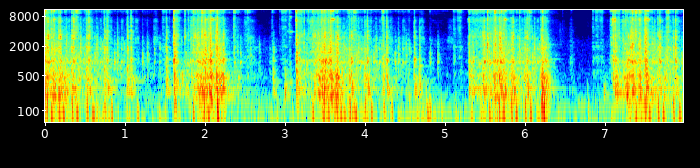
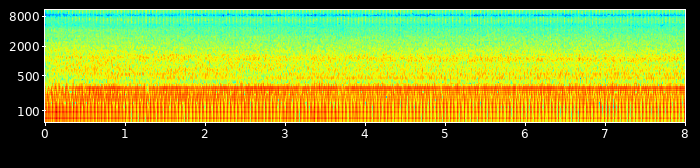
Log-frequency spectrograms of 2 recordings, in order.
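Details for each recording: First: Craftsman push mower pops on repeated cranking but never catches and runs; scattered pops from a sheared flywheel key that knocked the ignition timing out; broken flywheel brake cable. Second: Craftsman single-cylinder mower that popped but wouldn't start, run after a flywheel key replacement, primed and left running: steady, even drone with constant tone, no misses, pops or surging; normal running.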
